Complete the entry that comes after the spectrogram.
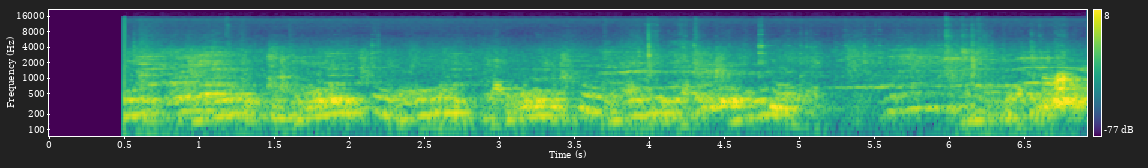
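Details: Pigeons cooing at a breeding farm in Bhawal Mirzapur, Gazipur, Bangladesh: many overlapping low, throaty rolling coos indoors, with faint voices and scattered clicks behind.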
